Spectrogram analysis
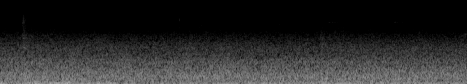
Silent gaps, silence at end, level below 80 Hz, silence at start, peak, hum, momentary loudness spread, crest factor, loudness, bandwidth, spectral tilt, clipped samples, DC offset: none; 0 s; -36 dBFS; 0 s; -18 dBFS; none; 2 LU; 14 dB; -33 LUFS; 10.5 kHz; -7.5 dB/octave; under 0.1%; under 0.1%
